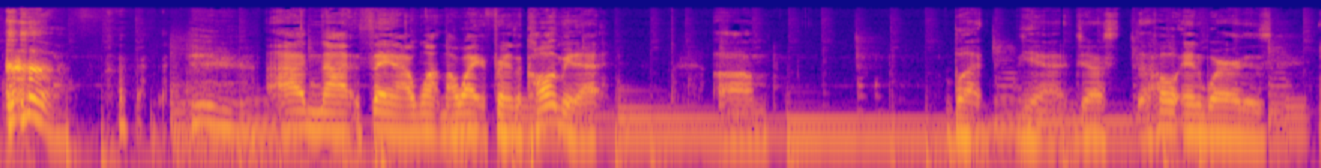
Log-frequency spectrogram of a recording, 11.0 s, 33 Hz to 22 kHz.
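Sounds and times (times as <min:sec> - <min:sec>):
rough gravelly throat clearing: 0:00.0 - 0:00.6
speech: 0:00.3 - 0:05.2, 0:06.0 - 0:06.5, 0:08.0 - 0:10.9
breaths: 0:01.5 - 0:02.2, 0:05.5 - 0:06.0.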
